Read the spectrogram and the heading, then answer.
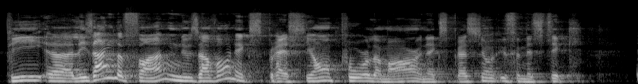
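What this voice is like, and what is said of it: English accent speaking French. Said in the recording (French): “comme vous pouvez discerner par mon accent, je ne suis pas évidemment francophone d'origine, je suis anglophone ... je n'ai jamais perdu mon accent anglais en parlant français”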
